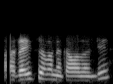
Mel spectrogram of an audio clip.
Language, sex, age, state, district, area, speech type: Telugu, female, 30-45, Andhra Pradesh, Sri Balaji, rural, conversation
